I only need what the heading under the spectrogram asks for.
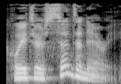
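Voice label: "quatercentenary", British English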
